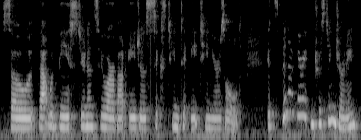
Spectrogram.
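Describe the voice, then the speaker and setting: In a casual talking-head vlog, an American woman who teaches English chats about her life abroad, often correcting herself with fillers. Her voice is fairly low, mellow and husky, with lively intonation and a moderate pace.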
